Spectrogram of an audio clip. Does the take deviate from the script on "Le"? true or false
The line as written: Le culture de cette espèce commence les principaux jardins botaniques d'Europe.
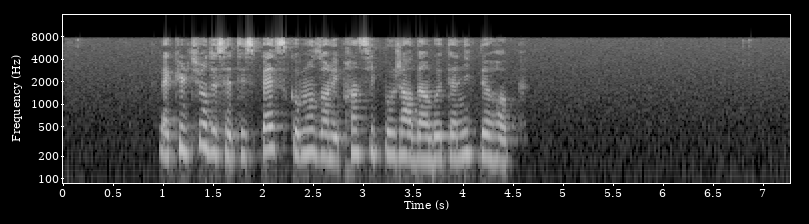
true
